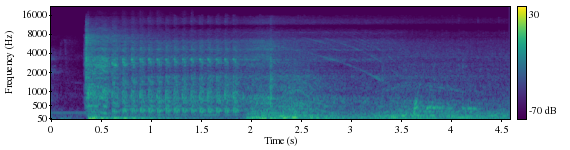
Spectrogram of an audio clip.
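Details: Lexus LS400 with a Toyota 1UZ-FE V8 started for the first time after being refitted into the body, with fuel pressure not yet brought up beforehand; brief steady cranking, then it catches cleanly and settles into an even idle. Healthy start.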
